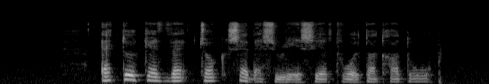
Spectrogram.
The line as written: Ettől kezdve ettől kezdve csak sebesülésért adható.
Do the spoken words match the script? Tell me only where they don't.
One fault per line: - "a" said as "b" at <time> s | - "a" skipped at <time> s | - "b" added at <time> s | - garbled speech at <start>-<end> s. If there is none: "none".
- "ettől kezdve" skipped at 1.8 s
- "volt" added at 3.4 s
